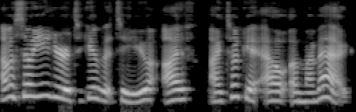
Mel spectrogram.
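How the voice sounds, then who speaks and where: Lady reading as a nice middle-aged woman stopping by in a kids book, polite and soft spoken, highish. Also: moderate pace, natural voice. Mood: pleasant, polite.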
